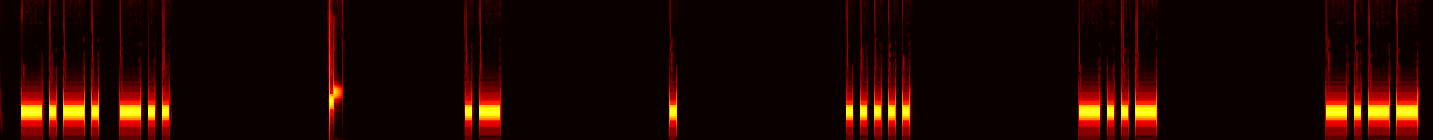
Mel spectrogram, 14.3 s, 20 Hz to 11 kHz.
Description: Morse code, heard as a keyed tone, about 17 wpm, spaced as for 5 wpm, 700 Hz. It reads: CD AE5XY
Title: USA Call Signs - 5 Characters - 8x Character Spacing - 17wpm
